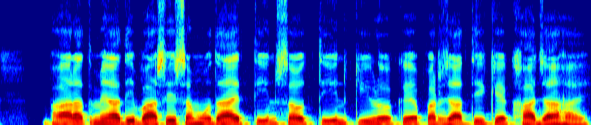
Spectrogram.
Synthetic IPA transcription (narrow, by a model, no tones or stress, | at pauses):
bʱaːɾət̪mẽəd̪ʱɪbaːsisəmud̪aːjt̪iːnsɔːt̪iːnkiːɽokepəɾd͡ʒaːt̪ikekʰad͡ʒaɦɛɛ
